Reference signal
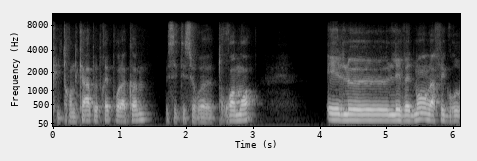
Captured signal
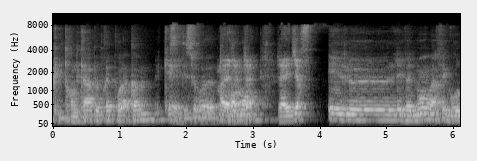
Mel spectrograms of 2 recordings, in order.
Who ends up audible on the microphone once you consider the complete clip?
both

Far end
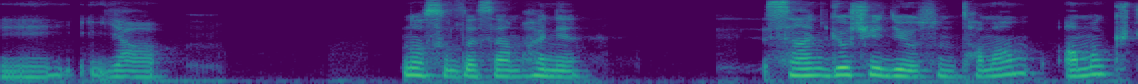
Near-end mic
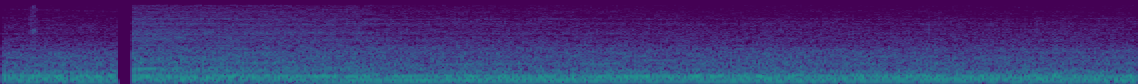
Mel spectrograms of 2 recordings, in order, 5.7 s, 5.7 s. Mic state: neither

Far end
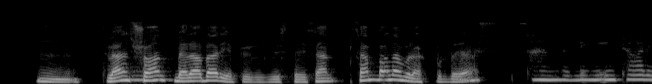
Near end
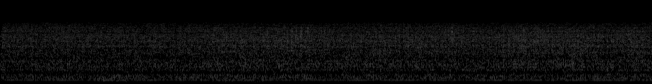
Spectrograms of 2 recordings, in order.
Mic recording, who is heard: neither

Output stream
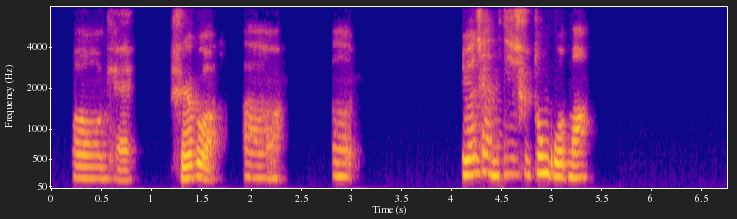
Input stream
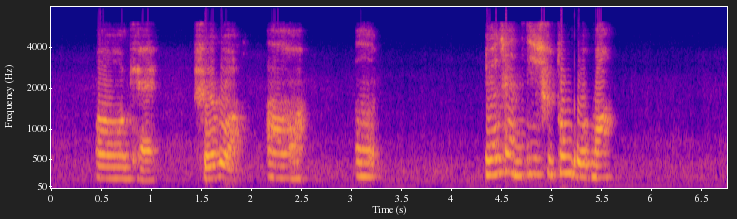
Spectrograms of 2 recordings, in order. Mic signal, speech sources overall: echo only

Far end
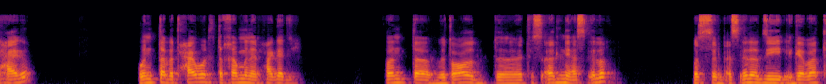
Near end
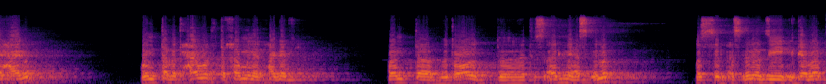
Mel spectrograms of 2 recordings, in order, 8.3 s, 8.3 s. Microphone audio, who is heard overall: echo only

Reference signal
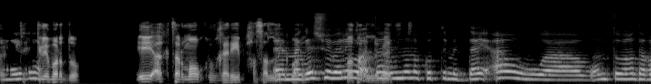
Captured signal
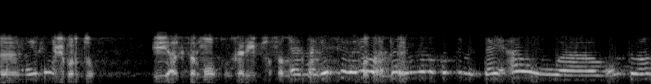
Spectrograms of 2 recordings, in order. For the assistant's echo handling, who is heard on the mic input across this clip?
echo only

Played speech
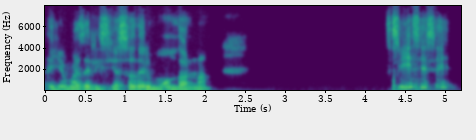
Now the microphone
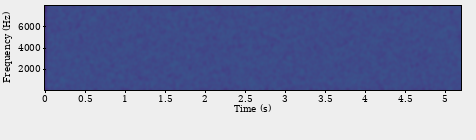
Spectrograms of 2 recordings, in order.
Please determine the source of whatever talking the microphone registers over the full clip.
neither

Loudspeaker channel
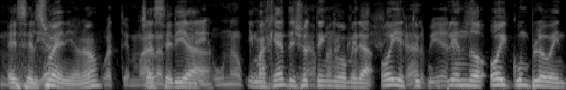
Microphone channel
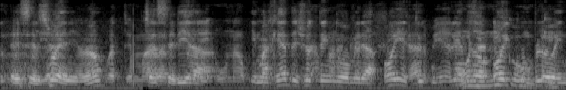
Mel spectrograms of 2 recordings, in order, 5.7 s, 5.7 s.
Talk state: both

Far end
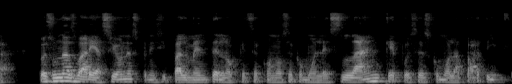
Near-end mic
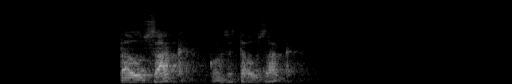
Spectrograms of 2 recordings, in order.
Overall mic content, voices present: user only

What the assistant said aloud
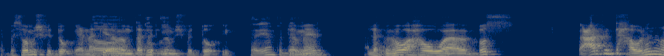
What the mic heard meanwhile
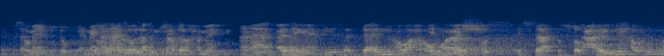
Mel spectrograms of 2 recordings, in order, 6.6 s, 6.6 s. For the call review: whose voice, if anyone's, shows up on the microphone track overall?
both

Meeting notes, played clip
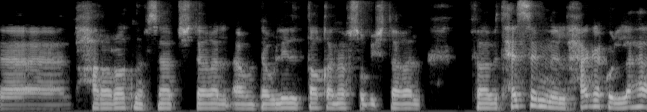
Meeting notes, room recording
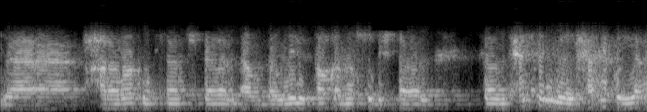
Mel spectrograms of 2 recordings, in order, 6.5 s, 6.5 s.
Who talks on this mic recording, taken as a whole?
both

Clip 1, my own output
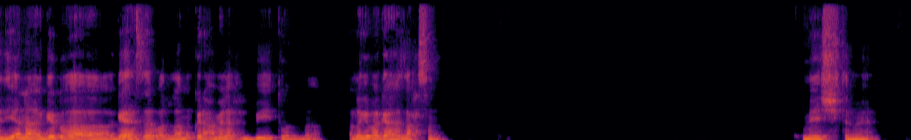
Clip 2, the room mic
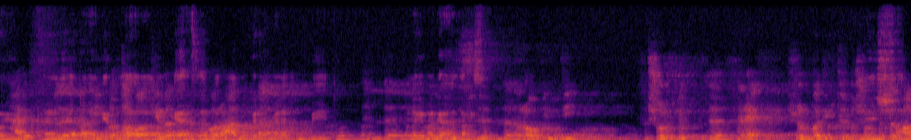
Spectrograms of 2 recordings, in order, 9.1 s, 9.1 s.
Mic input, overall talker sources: both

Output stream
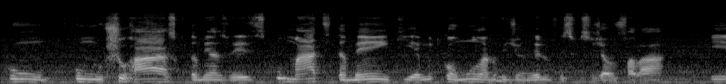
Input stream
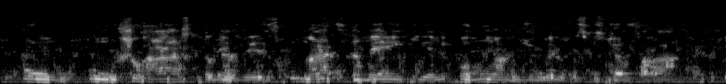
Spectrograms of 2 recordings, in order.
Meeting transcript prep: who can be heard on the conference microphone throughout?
echo only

